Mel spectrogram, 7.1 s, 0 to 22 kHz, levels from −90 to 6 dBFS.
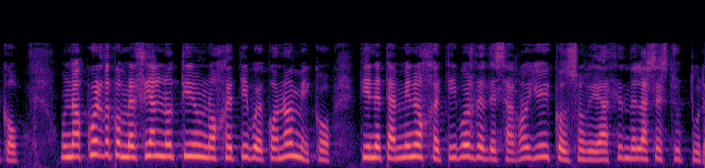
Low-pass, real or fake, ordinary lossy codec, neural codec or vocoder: none; fake; none; codec, 16 kHz, 4 kbps, FunCodec, trained on LibriTTS, 50 frames a second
